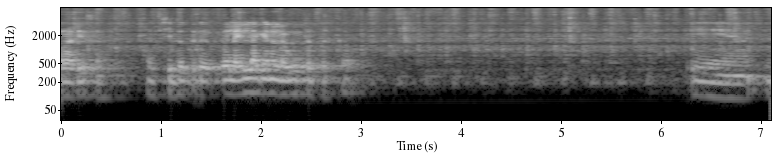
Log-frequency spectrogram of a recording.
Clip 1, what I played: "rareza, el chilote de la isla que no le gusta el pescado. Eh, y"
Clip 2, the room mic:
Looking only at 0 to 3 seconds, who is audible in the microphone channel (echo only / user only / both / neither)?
echo only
